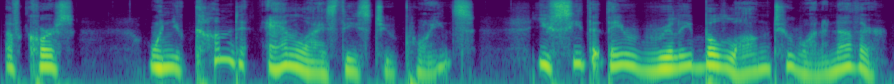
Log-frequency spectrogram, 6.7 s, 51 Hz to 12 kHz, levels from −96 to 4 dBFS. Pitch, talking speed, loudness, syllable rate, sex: 145 Hz, 170 wpm, -20 LUFS, 5.3 syllables/s, male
